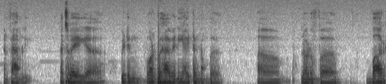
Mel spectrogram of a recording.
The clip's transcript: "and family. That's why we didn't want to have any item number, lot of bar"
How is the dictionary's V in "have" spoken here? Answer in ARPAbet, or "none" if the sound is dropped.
V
